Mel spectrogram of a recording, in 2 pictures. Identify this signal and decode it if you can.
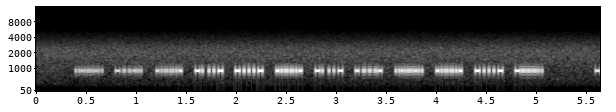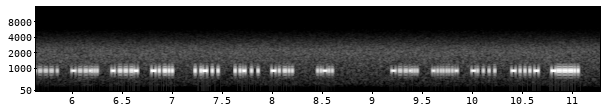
Hellschreiber (Feld-Hell, 122.5 baud), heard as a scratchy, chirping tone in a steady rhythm, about 900 Hz, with radio static and fading. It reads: ZROWNOWAZONE PRAKTYKI ROLNE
